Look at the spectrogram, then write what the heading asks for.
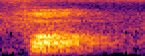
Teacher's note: तो गर्म हवा निकलती है रगड़ खा के निकलती है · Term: संघर्षी व्यंजन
